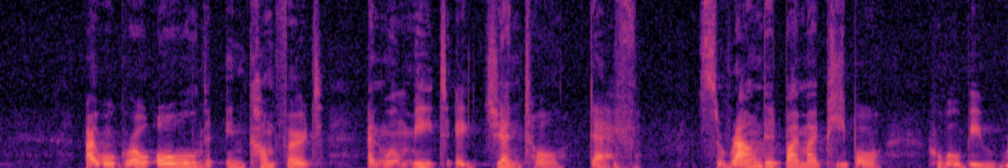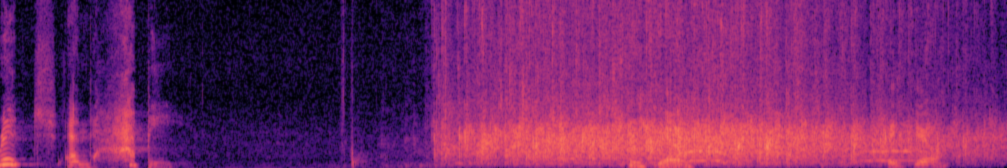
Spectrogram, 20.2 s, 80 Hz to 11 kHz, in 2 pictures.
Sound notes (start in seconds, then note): 14.3 audience applauding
